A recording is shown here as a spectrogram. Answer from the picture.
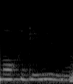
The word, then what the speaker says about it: Morgue: Also das Gedicht stammt aus einer Gedichtesammlung Morgu. Hoffentlich habe ich das jetzt richtig ausgesprochen. Das heißt Leichenschauhaus. – Du meinst Morg. – Morg. – Auf Englisch ist es Morg.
